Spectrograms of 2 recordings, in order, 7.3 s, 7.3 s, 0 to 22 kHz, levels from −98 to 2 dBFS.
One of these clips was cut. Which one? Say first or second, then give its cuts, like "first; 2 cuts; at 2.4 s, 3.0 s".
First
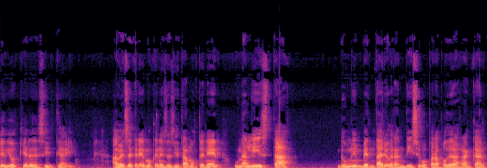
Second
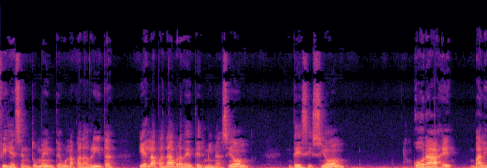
first; 1 cut; at 1.5 s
